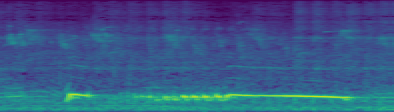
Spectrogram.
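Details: Morning coo of a pet Barbary dove, locally called burung puter: a sharp onset leads into a low, gently trilling phrase that smooths into a long sustained hoot and trails off.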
